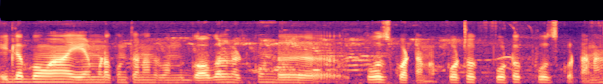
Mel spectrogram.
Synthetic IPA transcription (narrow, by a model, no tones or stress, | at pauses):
ilːɐbːɐʋɐeːnmaːɽokunt̪ɐːnɐnd̪ɾeond̪uɡaːɡɐlɦɐʈkoɳɖu | poːskɔʈːa̰ːnɐ̰poːʈokpʰoːʈok̚poːzkɔ̰ʈːa̰ːnɐ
